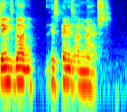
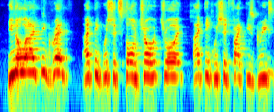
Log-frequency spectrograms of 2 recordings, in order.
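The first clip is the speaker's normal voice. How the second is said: gruff put-on voice, a touch higher; 6 semitones higher than usual. Imitating someone who talks in his Punisher voice the whole time, gruff Punisher voice. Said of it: "it's just him doing his the Punisher accent, the Punisher voice".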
